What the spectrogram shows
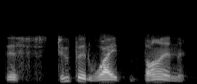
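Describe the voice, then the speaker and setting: A man hosting a casual film review podcast, talking in an animated, rambling way with many restarts. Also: mid-range voice, slow pace. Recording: phone-like remote call line.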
